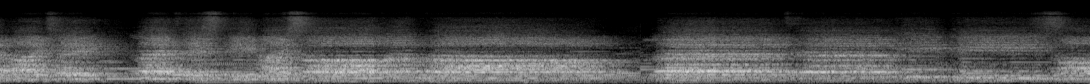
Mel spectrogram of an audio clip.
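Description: Large male voice choir singing in full harmony, long held phrases with short breaks for breath about a second in and again past six seconds.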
